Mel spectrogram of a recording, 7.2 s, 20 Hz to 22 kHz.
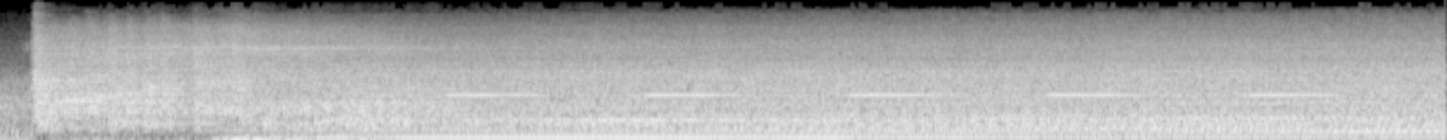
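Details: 2003 Lincoln LS after fitting a new AGM battery that was charged first: starter catches within a second, engine fires and settles into a steady even idle with no misses or knocks; normal start.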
